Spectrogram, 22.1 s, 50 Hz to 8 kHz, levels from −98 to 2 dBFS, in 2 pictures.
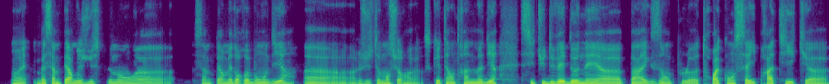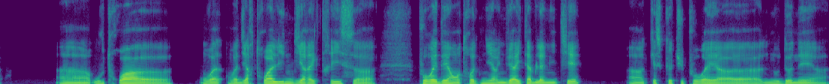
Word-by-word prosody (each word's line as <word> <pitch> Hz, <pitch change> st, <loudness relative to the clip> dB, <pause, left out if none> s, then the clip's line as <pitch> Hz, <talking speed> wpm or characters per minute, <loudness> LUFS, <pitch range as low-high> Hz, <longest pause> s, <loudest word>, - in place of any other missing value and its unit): Ouais, 130 Hz, -5 st, -1 dB
bah, 130 Hz, -2 st, +1 dB
ça 155 Hz, +4 st, +2 dB
me -, -, +2 dB
permet 170 Hz, +3 st, +4 dB
justement, 160 Hz, -1 st, -2 dB
heu, 120 Hz, -1 st, -3 dB, 0.4 s
ça -, -, -6 dB
me 135 Hz, -, -4 dB
permet 155 Hz, +2 st, 0 dB
de 130 Hz, -, +1 dB
rebondir, 130 Hz, +8 st, +1 dB
heu, 115 Hz, -4 st, -2 dB
justement, 125 Hz, +5 st, -1 dB
sur, 155 Hz, 0 st, -1 dB
heu, 165 Hz, -, -6 dB
ce -, -, -12 dB
que 130 Hz, -, +1 dB
tu -, -, -5 dB
es -, -, +1 dB
en 120 Hz, -, +2 dB
train 120 Hz, +1 st, -1 dB
de -, -, +3 dB
me 115 Hz, 0 st, +3 dB
dire. 175 Hz, +5 st, +4 dB, 0.3 s
Si 155 Hz, -3 st, -4 dB
tu 155 Hz, -, -1 dB
devais 155 Hz, +3 st, +6 dB
donner, 145 Hz, +2 st, +4 dB
heu, 130 Hz, -3 st, +2 dB
par 115 Hz, -1 st, +2 dB
exemple, 120 Hz, +1 st, -2 dB
heu, 120 Hz, -, 0 dB
3 150 Hz, 0 st, +3 dB
conseils 140 Hz, -1 st, +1 dB
pratiques, 140 Hz, +2 st, 0 dB
heu, -, -, +1 dB, 0.9 s
heu, 125 Hz, -, -4 dB, 0.4 s
ou 130 Hz, -1 st, -4 dB
3, 135 Hz, -1 st, +4 dB
heu, 125 Hz, +1 st, -1 dB, 0.4 s
on 120 Hz, -, -5 dB
va -, -, +1 dB
on 125 Hz, -, -9 dB
va 125 Hz, -, 0 dB
dire 130 Hz, +2 st, -1 dB
3 150 Hz, 0 st, +2 dB
lignes 145 Hz, -1 st, +1 dB
directrices, 130 Hz, +3 st, -3 dB
heu, -, -, -3 dB, 0.6 s
pour 120 Hz, -1 st, +3 dB
aider 130 Hz, +4 st, +3 dB
à 140 Hz, -, +3 dB
entretenir 125 Hz, +3 st, -1 dB
une 115 Hz, -1 st, 0 dB
véritable 125 Hz, -1 st, +3 dB
amitié, 115 Hz, -, -1 dB, 0.6 s
heu, 115 Hz, -3 st, -4 dB
qu'est-ce 145 Hz, -1 st, -5 dB
que 140 Hz, -, -3 dB
tu 130 Hz, -1 st, -7 dB
pourrais, 120 Hz, -, 0 dB
heu, 125 Hz, -, -2 dB
nous 120 Hz, +1 st, -4 dB
donner, 115 Hz, 0 st, -1 dB
heu, 110 Hz, -, -7 dB
130 Hz, 180 wpm, -22 LUFS, 120-145 Hz, 0.9 s, devais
